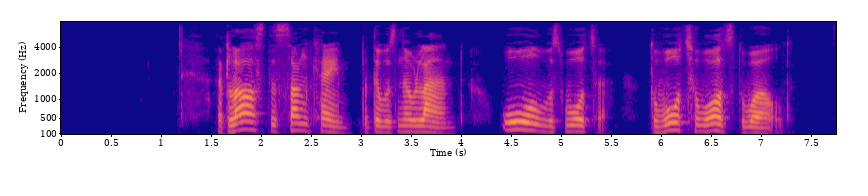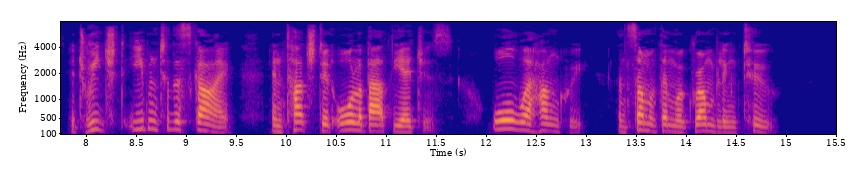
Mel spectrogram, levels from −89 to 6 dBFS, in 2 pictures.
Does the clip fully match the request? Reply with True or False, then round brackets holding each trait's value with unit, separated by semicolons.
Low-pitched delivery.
False (165 Hz)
